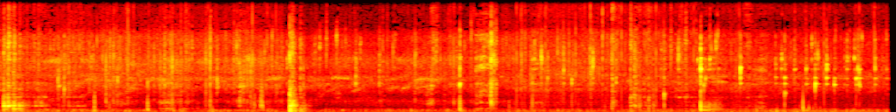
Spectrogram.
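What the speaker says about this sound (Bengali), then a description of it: "মাছ ভাজা হচ্ছে" Fish frying in oil in an outdoor village kitchen gives a steady low sizzle with scattered crackles and spatters, a few sharper pops standing out, with no talking.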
